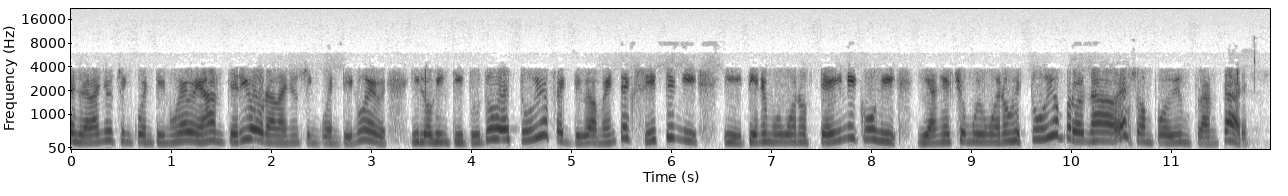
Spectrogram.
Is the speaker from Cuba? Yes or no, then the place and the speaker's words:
yes; Cuba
